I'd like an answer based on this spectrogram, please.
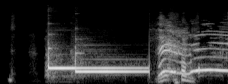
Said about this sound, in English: If you hear a doorbell and Mrs. Doubtfire saying hello, that means somebody else has joined the show.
